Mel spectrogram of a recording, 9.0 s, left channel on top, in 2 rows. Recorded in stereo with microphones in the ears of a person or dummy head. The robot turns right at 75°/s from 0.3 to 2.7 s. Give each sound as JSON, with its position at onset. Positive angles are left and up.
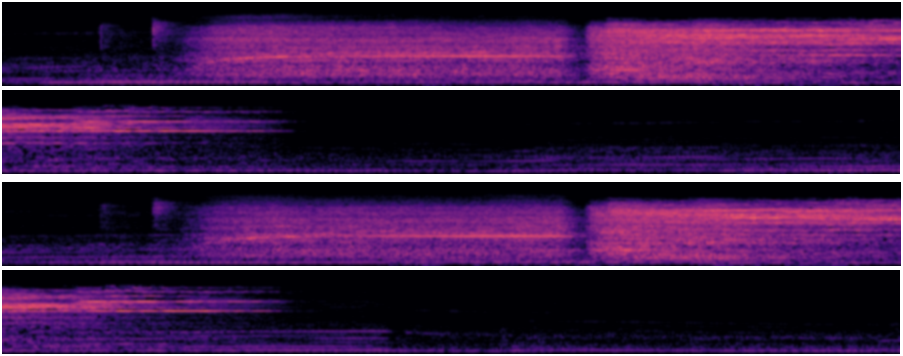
{"t": 0.5, "sound": "a hair dryer", "azimuth_deg": 15, "distance_m": 0.5}
{"t": 2.9, "sound": "breaking glass", "side_deg": 35, "distance_m": 1.6}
